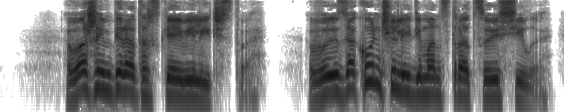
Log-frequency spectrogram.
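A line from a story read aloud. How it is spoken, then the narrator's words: Calm question. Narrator (Russian): спокойно спросил у него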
